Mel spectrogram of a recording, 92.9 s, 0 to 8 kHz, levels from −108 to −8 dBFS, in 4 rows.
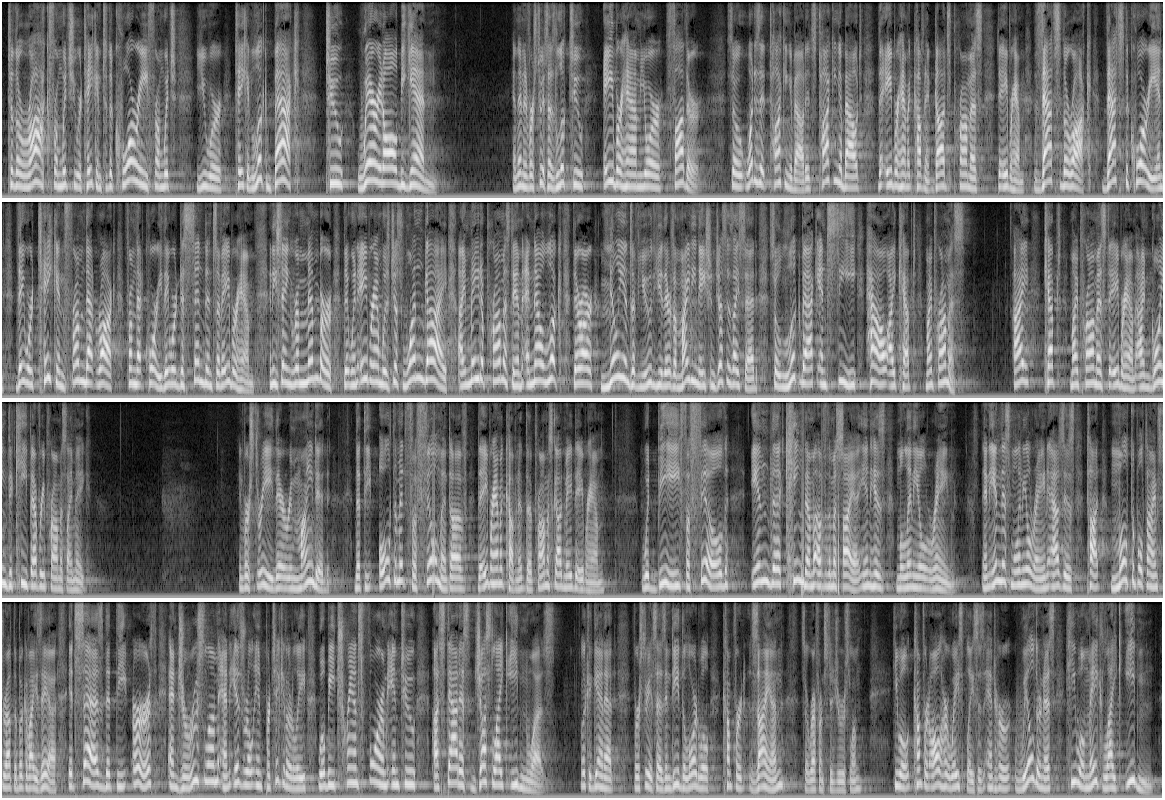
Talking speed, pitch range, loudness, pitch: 150 wpm, 170-230 Hz, -23 LUFS, 200 Hz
